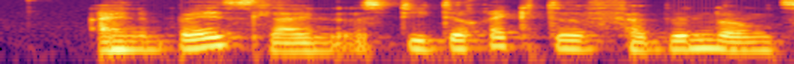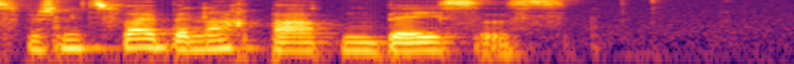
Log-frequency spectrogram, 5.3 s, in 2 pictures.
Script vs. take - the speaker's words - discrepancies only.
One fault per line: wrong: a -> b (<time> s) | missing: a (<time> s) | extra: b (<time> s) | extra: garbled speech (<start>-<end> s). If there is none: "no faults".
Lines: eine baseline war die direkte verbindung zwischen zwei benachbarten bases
wrong: war -> ist (1.1 s)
